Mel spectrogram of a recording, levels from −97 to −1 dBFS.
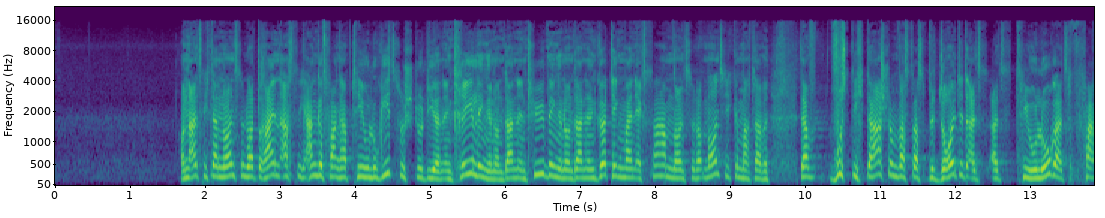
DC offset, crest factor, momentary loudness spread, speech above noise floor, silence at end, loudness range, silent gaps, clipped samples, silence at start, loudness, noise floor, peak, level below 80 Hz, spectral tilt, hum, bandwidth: under 0.1%; 20 dB; 6 LU; 42 dB; 0 s; 2 LU; none; under 0.1%; 1.65 s; -22 LUFS; -64 dBFS; -2 dBFS; -72 dBFS; -4.5 dB/octave; none; 16 kHz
